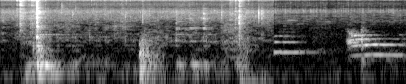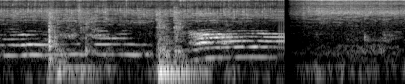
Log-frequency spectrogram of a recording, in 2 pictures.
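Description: Faint sizzling of hot oil with light clicks and knocks of a metal slotted spoon as fried samosas are lifted from the pan. From about three seconds in, a faint voice holds a few long notes, and the sound cuts off abruptly near the end.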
